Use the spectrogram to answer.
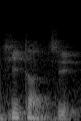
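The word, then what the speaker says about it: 常陸: 就念成 Hitachi 哈，Hitachi，在现在的伊巴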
